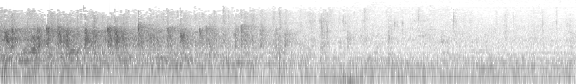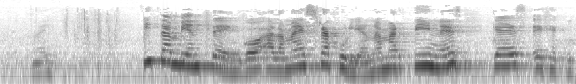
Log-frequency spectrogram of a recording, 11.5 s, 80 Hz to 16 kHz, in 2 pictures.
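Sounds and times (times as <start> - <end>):
crowd clapping to welcome a speaker: 0.0 - 4.5
speech: 7.2 - 11.5.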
